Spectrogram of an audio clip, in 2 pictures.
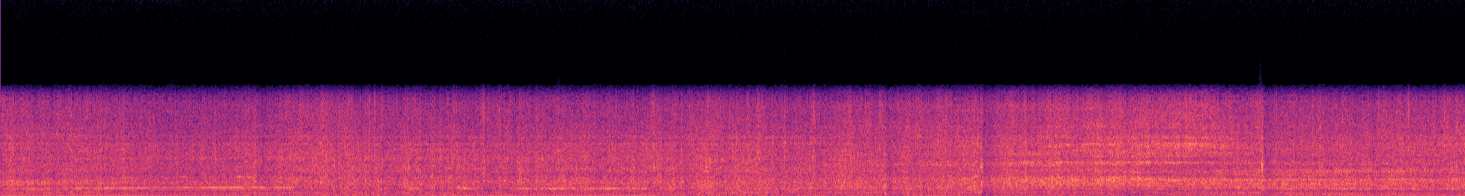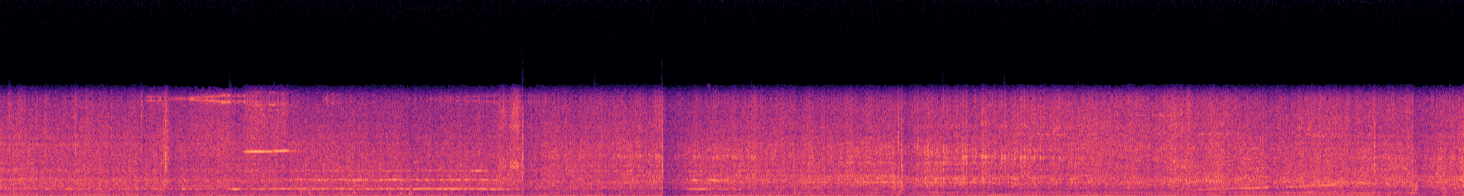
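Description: Retro Moskvich car's engine and drivetrain running while driving, heard from inside the cabin. Its whine rises in pitch as the car accelerates near the end.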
